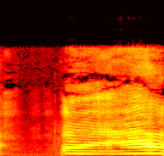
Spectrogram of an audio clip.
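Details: Infant during bath with soap being applied: after a brief pause, one sustained, loud, high-pitched wail begins abruptly, a steady strong cry with faint room noise; infant crying.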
